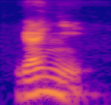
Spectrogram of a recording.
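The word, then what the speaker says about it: gagner: Se escribe de esta forma, ¿verdad? Y se pronuncia gañe, gañe, ¿ok?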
